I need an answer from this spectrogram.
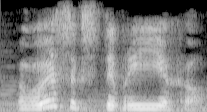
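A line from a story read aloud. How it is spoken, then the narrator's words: Quiet speech. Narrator (Russian): негромко сказал Рой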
